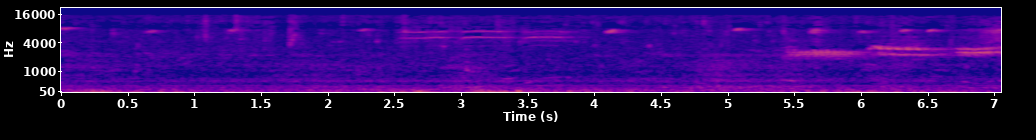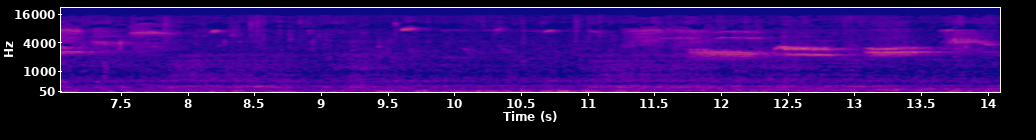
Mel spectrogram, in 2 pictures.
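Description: A songbird singing short phrases of clear doubled notes, one phrase about halfway through and another near the end, with higher chirps a little earlier. A low wind rumble runs underneath, all faint.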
